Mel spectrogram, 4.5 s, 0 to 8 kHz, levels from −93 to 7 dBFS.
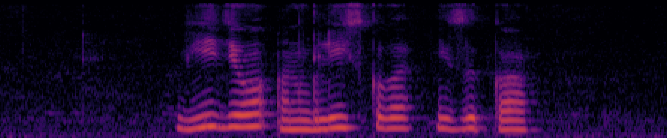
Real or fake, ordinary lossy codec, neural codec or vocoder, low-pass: real; none; none; 7.2 kHz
